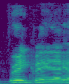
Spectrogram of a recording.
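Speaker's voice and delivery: ordinary talk, nothing marked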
